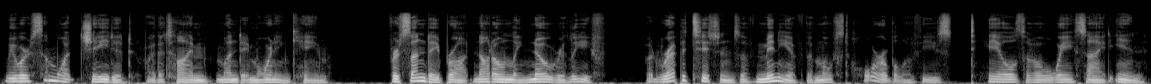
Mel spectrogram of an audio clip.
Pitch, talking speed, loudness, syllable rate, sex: 115 Hz, 165 wpm, -19 LUFS, 4.9 syllables/s, male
